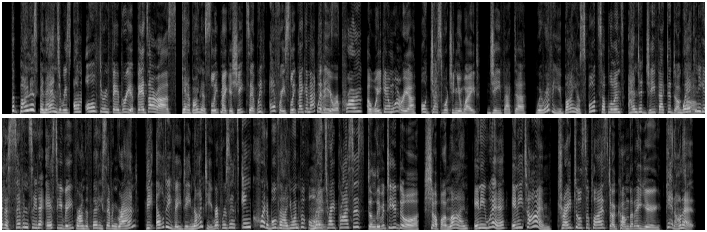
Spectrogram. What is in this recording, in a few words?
Hard Sell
